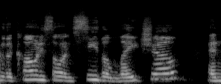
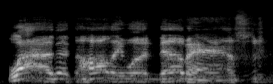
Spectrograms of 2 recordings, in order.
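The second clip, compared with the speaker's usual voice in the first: slow, put-on Southern accent, pitched up; 4 semitones higher, slower than usual. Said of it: "he says it in a Southern accent".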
